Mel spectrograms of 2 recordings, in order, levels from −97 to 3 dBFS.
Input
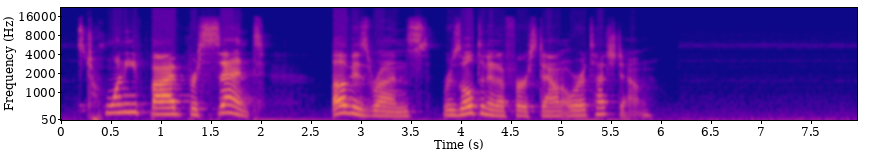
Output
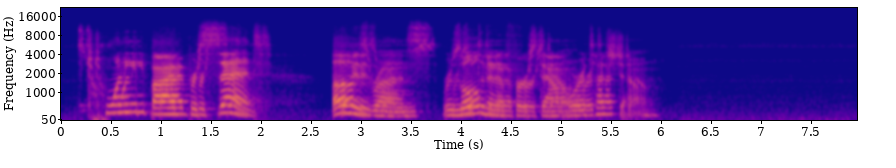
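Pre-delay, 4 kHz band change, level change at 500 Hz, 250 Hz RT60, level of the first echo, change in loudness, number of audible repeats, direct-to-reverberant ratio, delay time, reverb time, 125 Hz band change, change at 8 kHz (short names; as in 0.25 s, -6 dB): none, -6.0 dB, -5.0 dB, none, -4.5 dB, -5.0 dB, 1, none, 76 ms, none, -4.5 dB, -11.0 dB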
